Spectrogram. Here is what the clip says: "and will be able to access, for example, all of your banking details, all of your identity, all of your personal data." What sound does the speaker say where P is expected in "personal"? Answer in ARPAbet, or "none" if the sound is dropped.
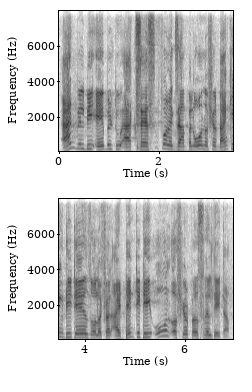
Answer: P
